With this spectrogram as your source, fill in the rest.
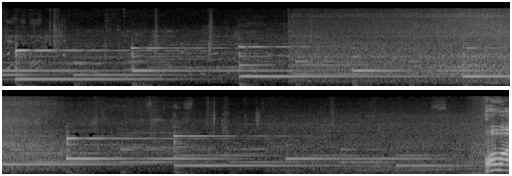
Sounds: Glockenspiel, Mallet percussion, xylophone

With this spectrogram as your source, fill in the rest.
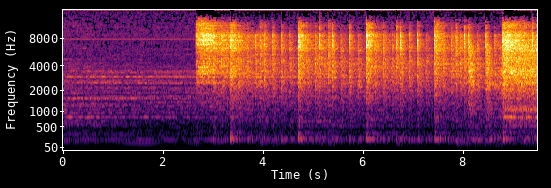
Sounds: Percussion

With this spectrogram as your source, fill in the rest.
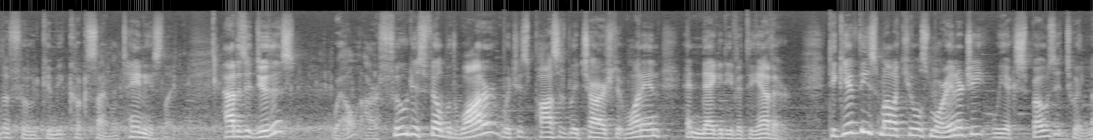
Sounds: Speech

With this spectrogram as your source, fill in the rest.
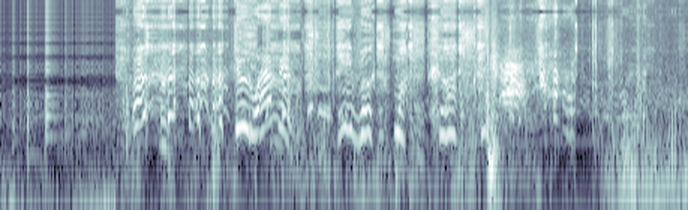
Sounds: Whack

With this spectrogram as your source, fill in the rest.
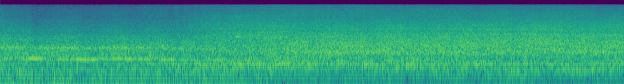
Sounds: Train

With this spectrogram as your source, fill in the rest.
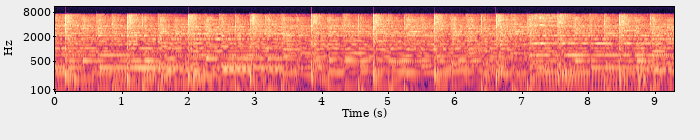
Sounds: Music

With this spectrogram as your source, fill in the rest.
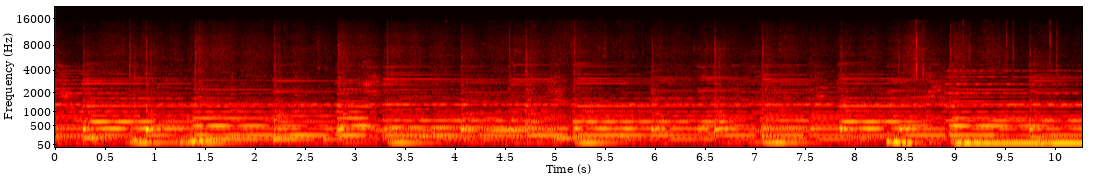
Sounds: Music

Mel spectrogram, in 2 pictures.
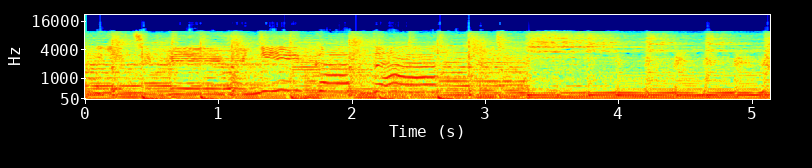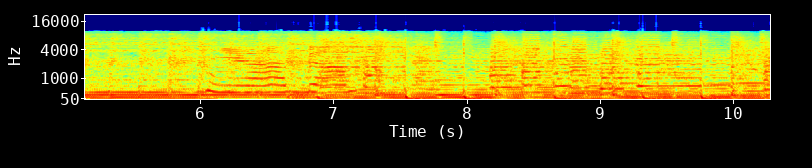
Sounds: Rock music, Music

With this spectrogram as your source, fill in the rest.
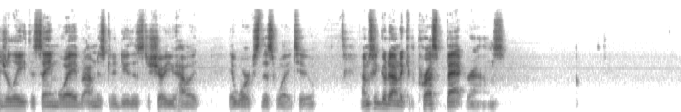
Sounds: Speech

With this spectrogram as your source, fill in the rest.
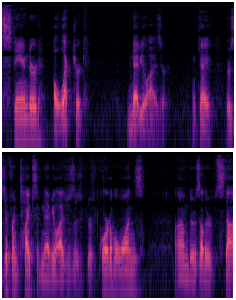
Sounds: Speech

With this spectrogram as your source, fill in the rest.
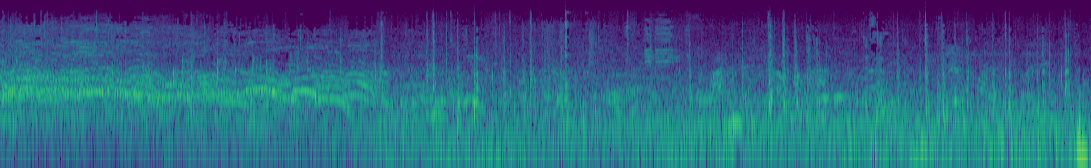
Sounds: Speech

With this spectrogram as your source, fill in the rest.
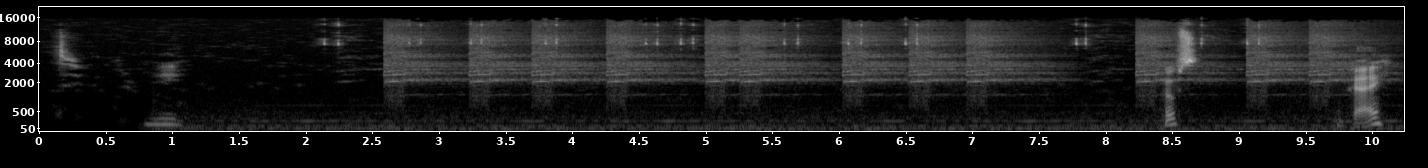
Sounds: Speech

